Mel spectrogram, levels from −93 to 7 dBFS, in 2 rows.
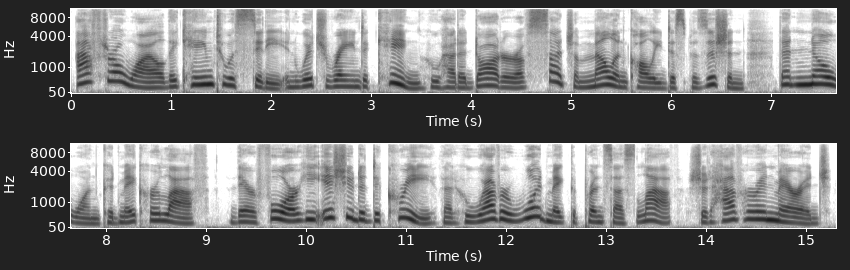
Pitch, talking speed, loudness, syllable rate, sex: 215 Hz, 175 wpm, -17 LUFS, 4.6 syllables/s, female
